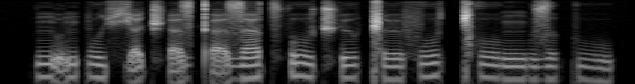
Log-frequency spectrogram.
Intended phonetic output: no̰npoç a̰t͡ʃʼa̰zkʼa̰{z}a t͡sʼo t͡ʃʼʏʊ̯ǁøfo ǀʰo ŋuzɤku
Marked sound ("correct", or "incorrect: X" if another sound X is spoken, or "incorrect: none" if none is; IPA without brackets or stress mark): correct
